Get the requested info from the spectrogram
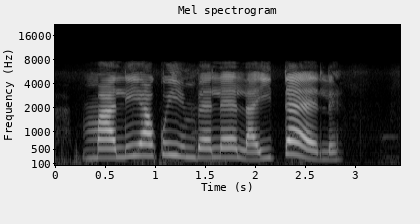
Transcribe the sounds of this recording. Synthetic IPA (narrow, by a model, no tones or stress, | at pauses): malijakujimbɛlɛlajitɛːlɛ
